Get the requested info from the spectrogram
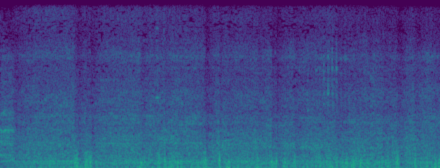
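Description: Steady street traffic noise of motor scooters and cars, with wind on the microphone as it moves along the road.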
